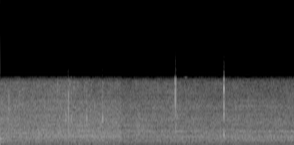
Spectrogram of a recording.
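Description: Steady low hum and hiss of room noise, broken by a few light clicks.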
